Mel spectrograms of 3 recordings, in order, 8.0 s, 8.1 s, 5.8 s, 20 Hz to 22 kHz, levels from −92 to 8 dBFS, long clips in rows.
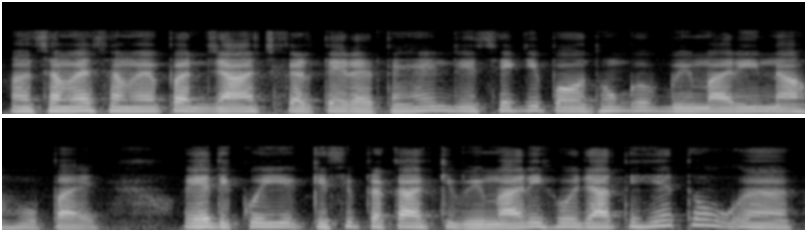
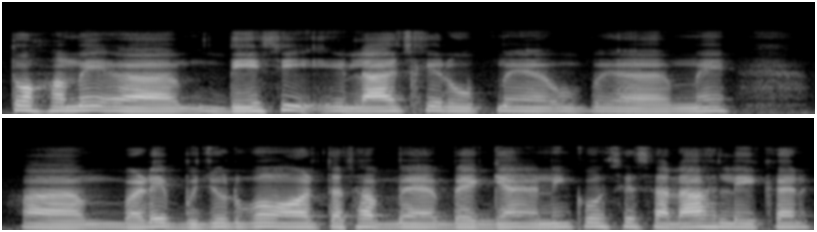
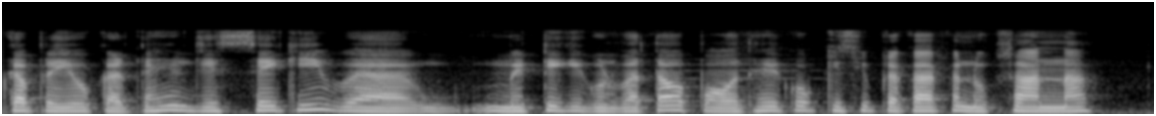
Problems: background sounds at intervals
